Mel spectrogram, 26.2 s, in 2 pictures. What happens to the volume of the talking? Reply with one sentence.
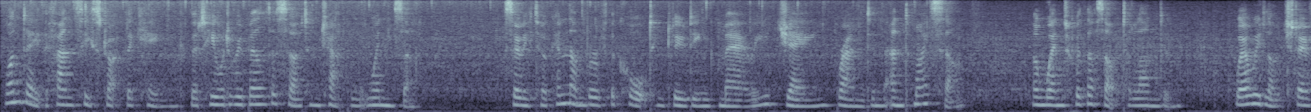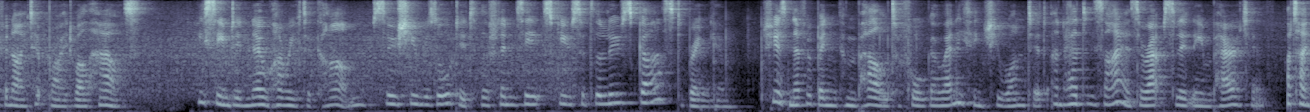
The loudness of the talking stays about the same.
